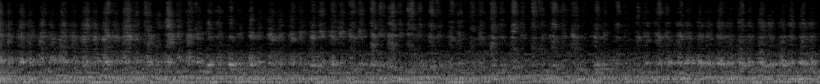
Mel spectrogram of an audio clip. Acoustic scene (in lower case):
restroom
